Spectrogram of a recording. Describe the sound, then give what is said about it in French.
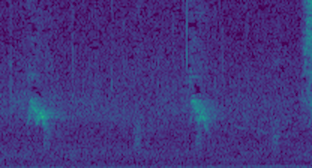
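Two short, high bird chirps sound about a second apart over a steady soft hiss of rain and a low background hum, all fairly quiet with no voices. “Au son de la pluie et des oiseaux”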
